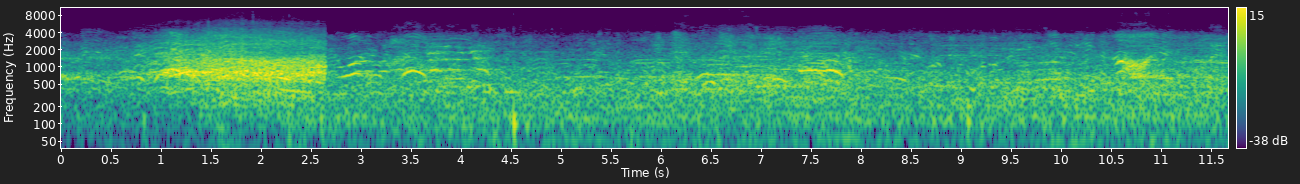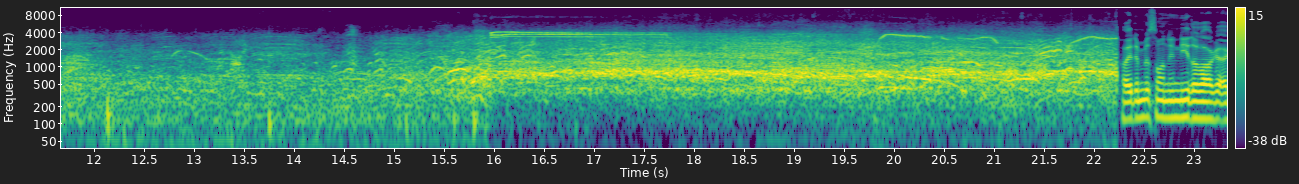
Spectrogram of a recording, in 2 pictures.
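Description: A crowd cheers and chatters loudly outdoors.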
